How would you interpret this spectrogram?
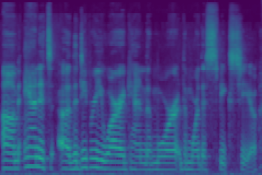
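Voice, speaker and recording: A woman's voice: low-pitched, a little fast. A woman narrating as game master of a roleplaying game, casual and encouraging in an improvised, conversational way.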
